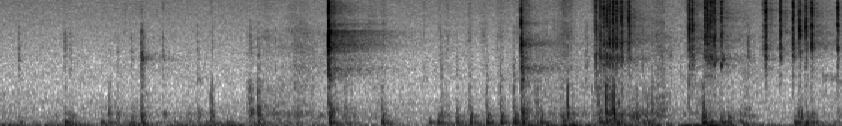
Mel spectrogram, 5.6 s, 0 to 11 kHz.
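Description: Ratchet clicking as 10mm bolts are worked on an engine head during a 3rd-gen Toyota 4Runner build, with irregular close mechanical ticks, clinks and rattles throughout.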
